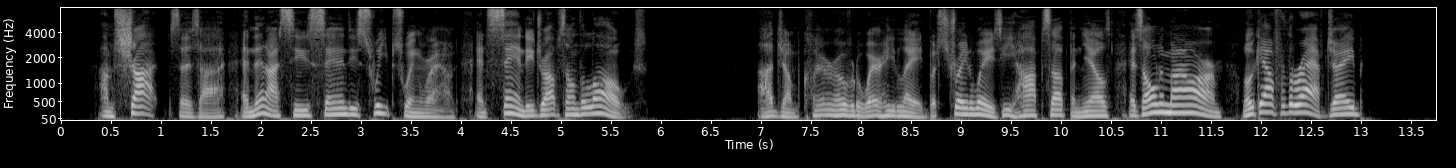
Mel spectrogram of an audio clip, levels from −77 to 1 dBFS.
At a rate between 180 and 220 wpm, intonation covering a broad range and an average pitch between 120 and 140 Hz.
Yes: average, 190 wpm; wide, 6.6 semitones; low, 135 Hz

